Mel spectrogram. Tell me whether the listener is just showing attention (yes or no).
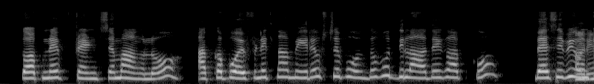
no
